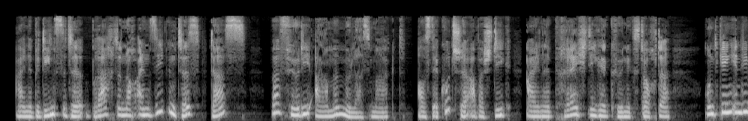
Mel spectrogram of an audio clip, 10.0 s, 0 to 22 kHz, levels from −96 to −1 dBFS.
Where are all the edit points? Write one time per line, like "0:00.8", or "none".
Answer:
0:02.7
0:05.5
0:06.9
